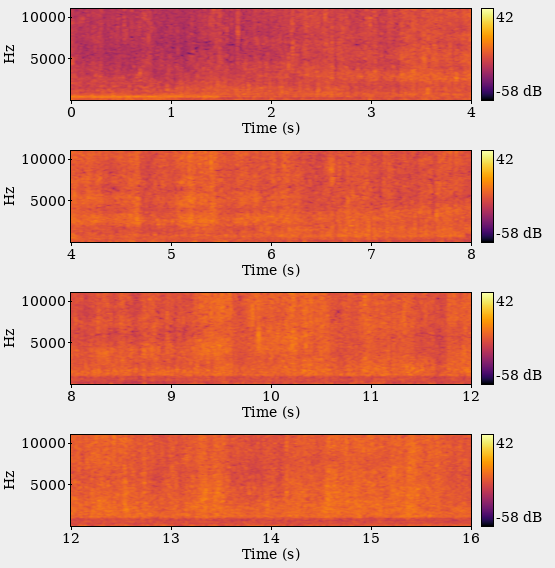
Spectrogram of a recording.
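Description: A motorboat's engine runs at a steady speed while the boat is under way, with water hissing along the hull.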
